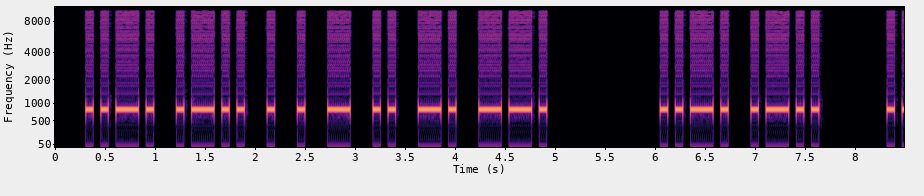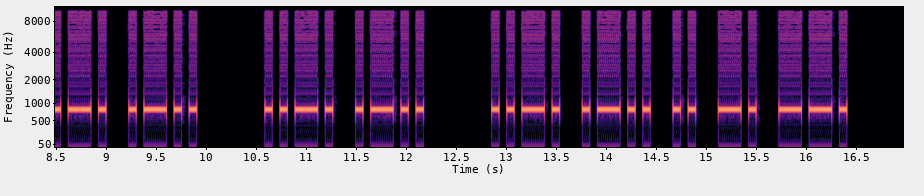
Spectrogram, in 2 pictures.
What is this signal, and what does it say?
Morse code, heard as a keyed tone, about 16 wpm, 800 Hz. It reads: FLEETING FL FL FL FLING
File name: FL Prefixes 3x2 @15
